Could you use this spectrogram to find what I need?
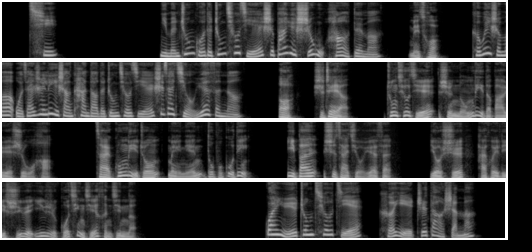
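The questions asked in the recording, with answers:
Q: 关于中秋节,可以知道什么?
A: 中秋节是农历八月十五,公历一般在九月份,日期不固定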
